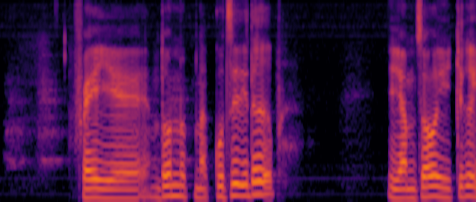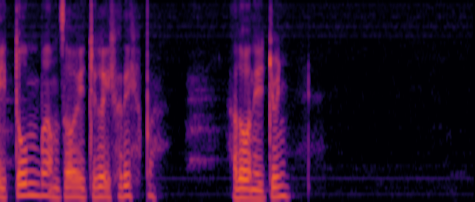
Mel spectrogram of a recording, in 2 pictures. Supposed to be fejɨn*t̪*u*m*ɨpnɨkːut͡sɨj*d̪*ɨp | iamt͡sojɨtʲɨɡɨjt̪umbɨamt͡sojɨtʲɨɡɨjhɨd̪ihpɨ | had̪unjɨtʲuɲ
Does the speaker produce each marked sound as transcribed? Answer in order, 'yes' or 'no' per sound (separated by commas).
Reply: no, no, yes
